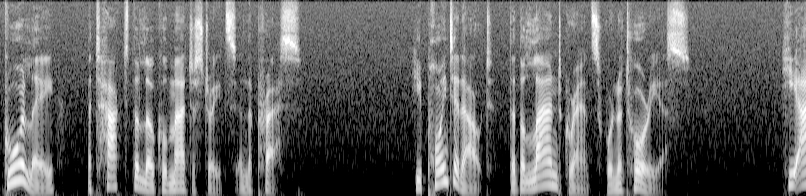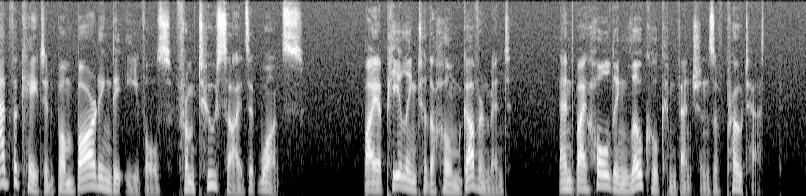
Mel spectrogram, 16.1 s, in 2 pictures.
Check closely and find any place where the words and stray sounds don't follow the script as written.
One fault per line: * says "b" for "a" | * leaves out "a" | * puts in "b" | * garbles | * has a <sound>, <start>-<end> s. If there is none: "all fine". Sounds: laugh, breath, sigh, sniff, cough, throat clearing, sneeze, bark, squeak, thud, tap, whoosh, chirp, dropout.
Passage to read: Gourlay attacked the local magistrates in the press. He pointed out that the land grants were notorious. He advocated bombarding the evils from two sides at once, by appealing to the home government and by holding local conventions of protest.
* has a dropout, 15.7-15.8 s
